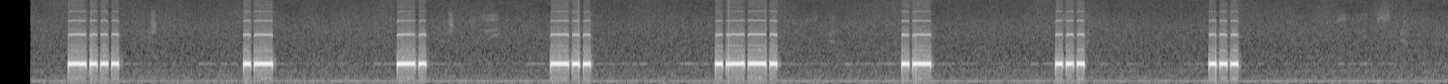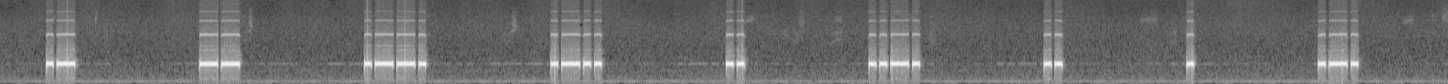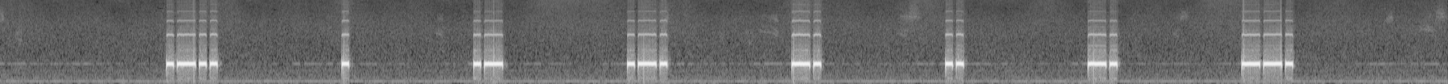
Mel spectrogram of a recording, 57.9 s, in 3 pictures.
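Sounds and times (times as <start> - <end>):
Morse code spelling words: 0.9 - 1.6, 3.3 - 3.7, 5.3 - 5.7, 7.4 - 7.9, 9.6 - 10.4, 12.0 - 12.5, 14.1 - 14.5, 16.1 - 16.6, 20.0 - 20.4, 22.0 - 22.6, 24.2 - 25.0, 26.7 - 27.4, 29.0 - 29.3, 30.9 - 31.6, 33.2 - 33.5, 36.9 - 37.5, 40.8 - 41.6, 45.0 - 45.4, 47.0 - 47.6, 49.2 - 49.6, 51.2 - 51.5, 53.1 - 53.6, 55.2 - 55.9.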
